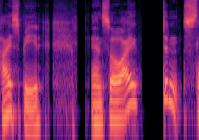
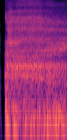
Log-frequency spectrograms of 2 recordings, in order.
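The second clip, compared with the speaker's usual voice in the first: soft groan; 8 dB quieter than usual. Retold or imitated. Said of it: "I was like".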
